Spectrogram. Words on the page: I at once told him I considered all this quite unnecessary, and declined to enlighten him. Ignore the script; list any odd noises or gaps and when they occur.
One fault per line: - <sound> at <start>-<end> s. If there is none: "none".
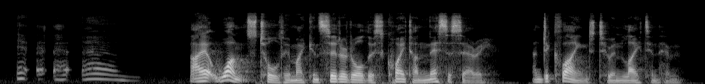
- throat clearing at 0.2-1.4 s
